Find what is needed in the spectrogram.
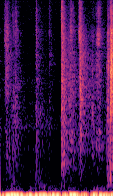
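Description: Footsteps at a walking pace, about two a second, over a heavy low rumble of handling noise on a handheld camera's microphone as it is carried.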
